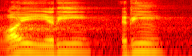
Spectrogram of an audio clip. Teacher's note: Baris bawah, ra bila baris bawah dia jadi nipis. Dia jadi tarqiq. Dia tak jadi tebal.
